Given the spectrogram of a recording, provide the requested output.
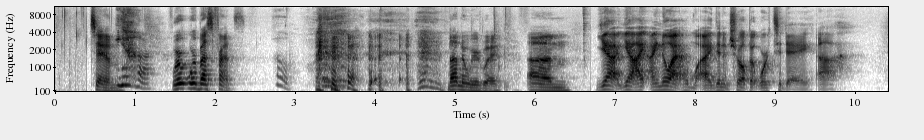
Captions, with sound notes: That's.... Tim. Yeah We're best friends. [laughing] Not in a weird way. Ummmmm Yeah, I know I didn't show up at work today. Uh..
